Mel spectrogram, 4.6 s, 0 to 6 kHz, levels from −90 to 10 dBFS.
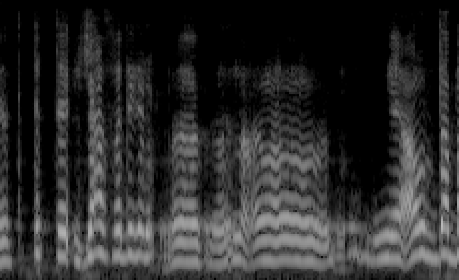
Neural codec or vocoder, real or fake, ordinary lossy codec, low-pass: codec, 24 kHz, 1 kbps, SNAC; fake; none; 5.4 kHz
